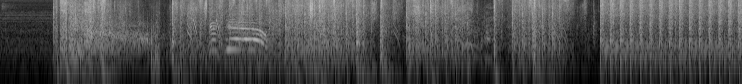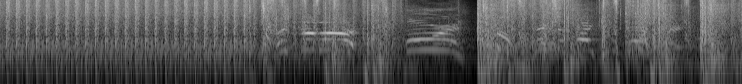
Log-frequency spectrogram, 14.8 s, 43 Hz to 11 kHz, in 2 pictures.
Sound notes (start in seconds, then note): 1.7 rifle fires; 2.7 rifles firing; 5.5 machine gun firing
